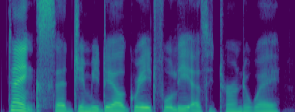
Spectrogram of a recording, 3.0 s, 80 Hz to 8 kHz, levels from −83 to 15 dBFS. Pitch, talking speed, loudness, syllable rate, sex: 160 Hz, 185 wpm, -22 LUFS, 5.5 syllables/s, female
